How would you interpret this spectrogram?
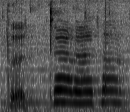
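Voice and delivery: usual speaking voice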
